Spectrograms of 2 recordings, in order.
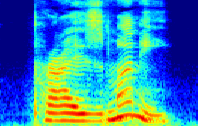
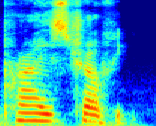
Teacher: You can test this by putting your fingers at the front of your throat in the area of the laryngeal cartilage and saying phrases like prize money and prize trophy. In prize money, the vocal cords vibrate throughout the production of the Z sound, but in prize trophy, the vocal cords cut out a bit early in preparation for the voiceless T sound. We indicate this partial devoicing by a little circle under the symbol for the Z sound.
